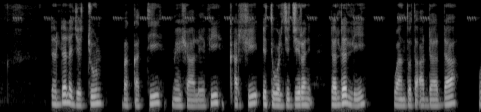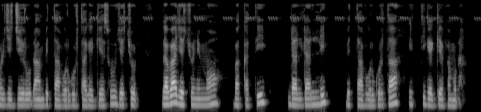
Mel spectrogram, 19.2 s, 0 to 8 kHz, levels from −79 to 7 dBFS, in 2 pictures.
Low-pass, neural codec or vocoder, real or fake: 7.2 kHz; none; real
